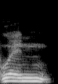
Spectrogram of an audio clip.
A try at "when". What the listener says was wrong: has to be, you have to sound the H a little bit. Not when, but when.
